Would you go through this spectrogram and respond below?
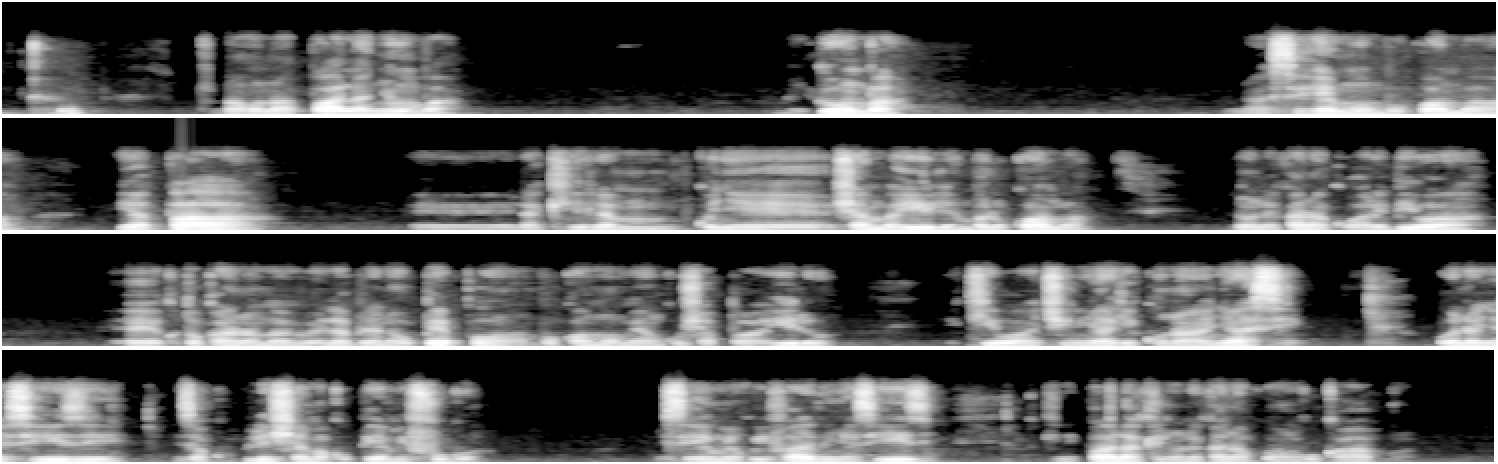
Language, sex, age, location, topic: Swahili, male, 25-35, Wajir, agriculture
